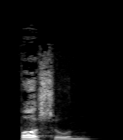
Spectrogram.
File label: "possunt", latin; santillana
